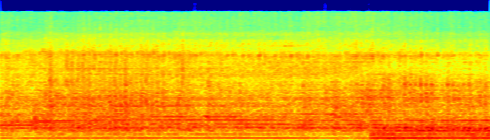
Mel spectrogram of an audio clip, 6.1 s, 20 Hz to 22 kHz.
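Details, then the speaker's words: BharatBenz truck with stock, unmodified body, diesel running with gear engaged: steady rapid whirring rasp louder under drive load, noise from the RT1 differential crown wheel; crown to be opened for inspection. "Crown खोल कर check करेंगे कि क्या दिक्कत है इसके अंदर। RT one crown से आवाज आ रहा है।"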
